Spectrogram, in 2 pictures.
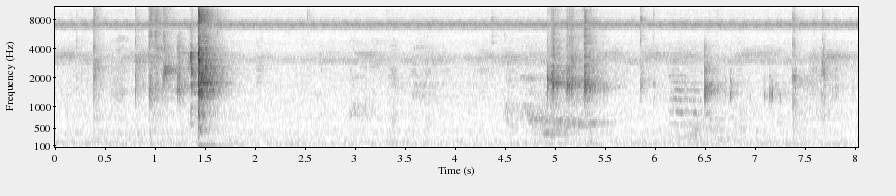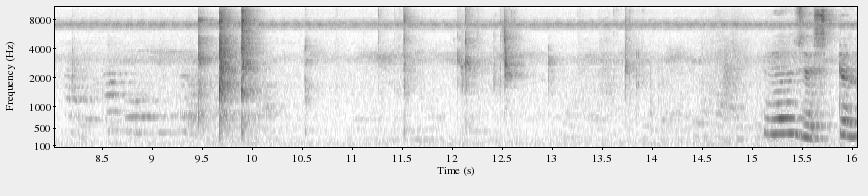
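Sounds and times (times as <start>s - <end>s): egg cracking on metal bowl: 0.3s - 1.8s, 4.9s - 7.9s, 9.4s - 12.8s.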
